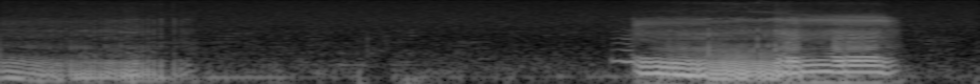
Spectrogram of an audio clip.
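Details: Cat in deep sleep snoring: two low, rattling, voiced snores in a quiet room, one short and one longer.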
